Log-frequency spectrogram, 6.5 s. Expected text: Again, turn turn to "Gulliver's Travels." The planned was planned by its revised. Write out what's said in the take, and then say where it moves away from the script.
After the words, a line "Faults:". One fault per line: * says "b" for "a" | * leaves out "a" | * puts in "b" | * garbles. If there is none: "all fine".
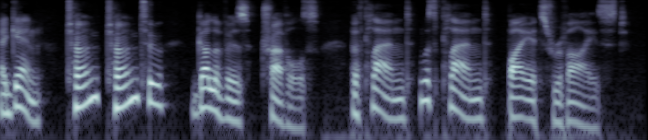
Again, turn turn to "Gulliver's Travels." The planned was planned by its revised.
Faults:
all fine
